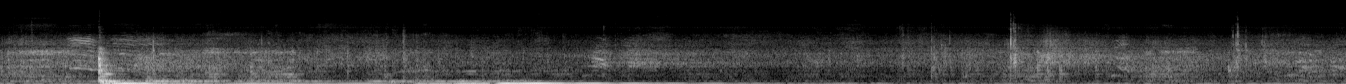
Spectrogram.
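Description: A hockey stick or puck knocks sharply against the net or boards.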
